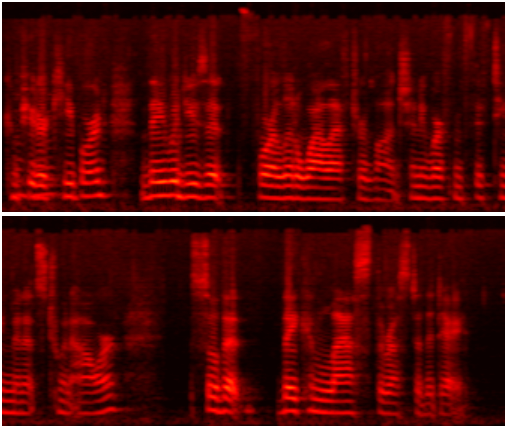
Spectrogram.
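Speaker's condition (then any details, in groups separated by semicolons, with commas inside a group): No condition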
